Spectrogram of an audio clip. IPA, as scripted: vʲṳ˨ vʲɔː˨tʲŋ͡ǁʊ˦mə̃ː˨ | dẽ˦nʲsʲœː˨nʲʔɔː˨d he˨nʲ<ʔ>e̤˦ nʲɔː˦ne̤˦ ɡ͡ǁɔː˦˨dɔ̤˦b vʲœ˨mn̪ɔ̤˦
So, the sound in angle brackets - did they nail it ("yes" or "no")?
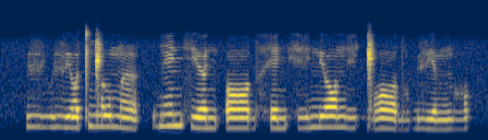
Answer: no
